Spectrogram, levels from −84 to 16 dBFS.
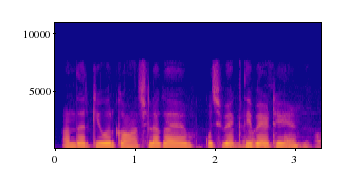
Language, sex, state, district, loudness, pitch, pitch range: Hindi, female, Himachal Pradesh, Shimla, -15 LUFS, 240 Hz, 235-245 Hz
